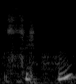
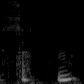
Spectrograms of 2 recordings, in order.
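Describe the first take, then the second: First: Sytten with a rounded "y" vowel as written; spelled way. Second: Sytten said as "søtten", with an Ø vowel; Ø sound. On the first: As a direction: say sytten the correct written way, a clear y. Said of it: "few people say that". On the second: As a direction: say sytten with an open, rounded Ø. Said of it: "with an Ø sound". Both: Shown as a demonstration.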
